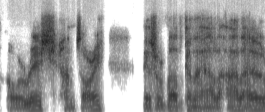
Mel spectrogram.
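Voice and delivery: usual speaking voice

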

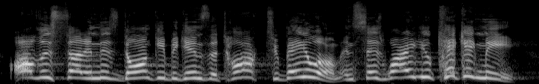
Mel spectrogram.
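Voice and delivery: high, loud burst of astonishment; animated storytelling. Acted. Preacher telling how the donkey spoke to Balaam, animated. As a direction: act out the donkey's sudden protest.

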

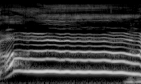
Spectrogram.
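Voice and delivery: high, loud delighted "Oh!"; excited gasp. Retold or imitated. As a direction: gasp with glee at the comeuppance. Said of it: "we were like".

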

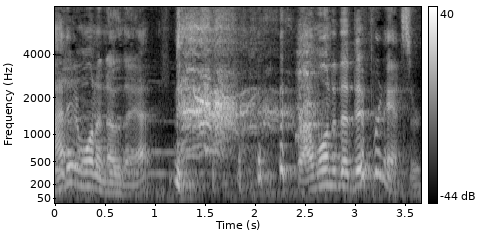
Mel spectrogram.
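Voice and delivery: chuckling through a mock complaint; amused mock letdown; laughing mock dismay. Acting a disappointed reply to God.

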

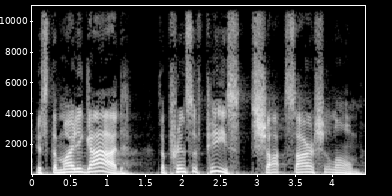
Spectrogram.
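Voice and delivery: high, ringing declaration; emphatic proclamation. Real, not acted. Preacher declaring to listeners who the government is, emphatic proclamation. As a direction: proclaim each title high and slowing at the end. Climax naming the Prince of Peace.

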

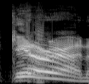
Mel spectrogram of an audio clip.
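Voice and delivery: high, loud shout while hauling a line; hammed-up straining holler; mock effort yell. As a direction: yell it out like heaving on a rope. Acting out urging himself on.

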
